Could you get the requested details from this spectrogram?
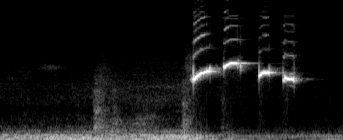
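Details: Anis merah (orange-headed thrush) singing for pacingan stimulation, northern Bali: four clear, pure whistled notes, rising then falling slightly in pitch, evenly spaced over about a second, after a quiet start.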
